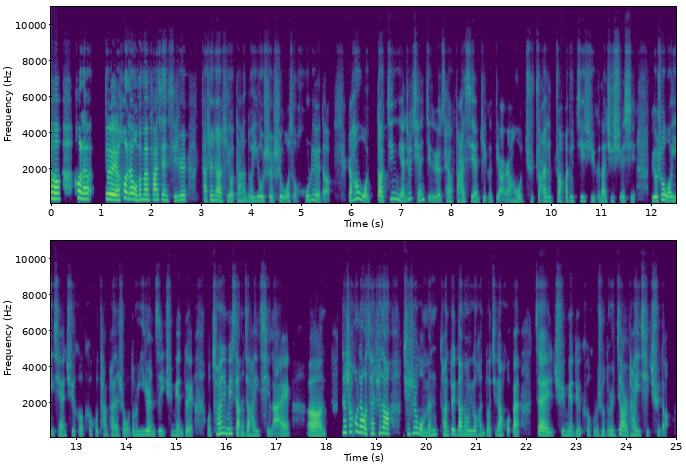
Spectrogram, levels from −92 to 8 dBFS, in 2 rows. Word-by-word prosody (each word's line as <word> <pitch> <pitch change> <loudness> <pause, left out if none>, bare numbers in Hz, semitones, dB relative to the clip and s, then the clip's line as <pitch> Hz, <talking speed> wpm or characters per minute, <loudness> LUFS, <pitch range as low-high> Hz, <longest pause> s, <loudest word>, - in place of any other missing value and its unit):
然 - - +4
后 - - -10 0.3
后 385 -1 +10
来 315 -2 +7 0.3
对， 290 -3 +11
后 370 +7 +9
来 320 -1 +8
我 290 - +8
慢 275 - +2
慢 280 0 +6
发 280 -1 +6
现， 275 -3 0
其 230 -3 -6
实 255 +1 +1 0.3
她 250 - -1
身 255 +1 -1
上 235 -4 +3
是 245 +3 -8
有 195 - -1
她 210 +2 -8
很 230 - -7
多 200 +1 -7
优 225 +2 -2
势 220 -2 -4
是 230 +5 -3
我 - - -4
所 200 - -10
忽 245 0 -8
略 260 0 -3
的。 - - -6 0.3
然 225 - +1
后 335 +4 +3
我 250 -9 0
到 250 -3 +6
今 310 +8 -4
年， 205 -8 -2
就 315 +4 -6
前 280 -3 -5
几 400 - -9
个 400 - -10
月 400 - -5
才 - - -7
发 210 - -5
现 205 -4 -4
这 205 +3 -9
个 - - -12
点 - - -7
儿， - - -6
然 - - -6
后 205 - -10
我 - - -6
去 200 - -13
抓 220 +3 -5
一 - - -4
个 205 - -7
抓 205 +3 -5 0.2
住 220 - -6
机会 210 -1 -10
跟 - - -14
她 180 +1 -3
去 190 +1 -7
学 190 +1 -6
习。 190 - -6 0.3
比 210 - -2
如 220 - +7
说 285 +5 +2
我 225 -2 +2
以 215 -3 -4
前 185 0 -7
去 205 +2 -7
和 - - -9
客 210 - -15
户 - - -10
谈 - - -11
判 200 - -6
的 180 - -7
时 195 +3 -9
候， - - -5
我 - - -11
都 200 - -9
是 200 - -9
一 205 - -9
个 240 - +1
人 205 -4 -3
自 220 +4 -8
己 210 - -6
去 - - -10
面 190 -4 -5
对， 185 - -4 0.3
我 - - -7
从 255 +9 -3
来 290 - +5
就 310 - -1
没 285 0 +1
想 285 - +1
着 - - -8
叫 210 - -2
她 195 +1 -6
一 210 - -7
起 205 - -9
来。 - - -2 0.3
呃， 105 -1 +4 0.3
但 340 - +3
是 370 - +2
后 420 - +1
来 345 -3 +6
我 315 - +8
才 280 +2 0
知 310 +3 -4
道， 285 -3 +6 0.2
其 265 - -3
实 310 +4 -2
我 260 -7 +1
们 200 +5 -6
团 205 -3 -5
队 245 -1 0
当 230 0 +1
中 230 -1 -4
有 220 0 -3
很 200 -3 -10
多 - - -7
其 205 0 -13
他 200 -1 -1
伙 200 - -8
伴 - - 0 0.3
在 205 -5 +3
去 220 - -7
面 210 0 -5
对 200 - -6
客 205 - -13
户 200 - -18
的 - - -10
时 200 - -11
候 200 - -8
都 225 - -10
是 230 - -4
叫 230 +1 +1
着 195 - -3
她 200 0 -5
一 210 - -5
起 205 - -8
去 - - -6
的。 - - -10
225 Hz, 345 characters per minute, -22 LUFS, 200-275 Hz, 0.3 s, 对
